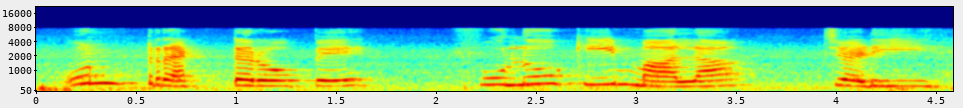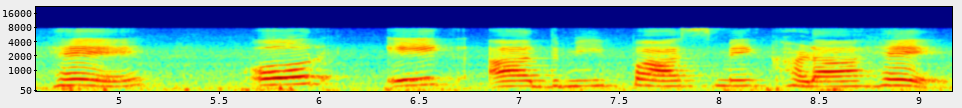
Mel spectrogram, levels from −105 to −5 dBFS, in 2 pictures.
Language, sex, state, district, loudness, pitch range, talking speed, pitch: Hindi, female, Madhya Pradesh, Dhar, -15 LUFS, 245-310 Hz, 100 wpm, 265 Hz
